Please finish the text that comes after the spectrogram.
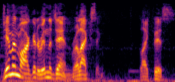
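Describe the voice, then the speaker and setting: Animated American vintage radio announcer, male. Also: medium pitch, a little fast. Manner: polished, emphatic. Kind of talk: 1950s radio announcing, scripted. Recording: dull vintage radio recording. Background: music.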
